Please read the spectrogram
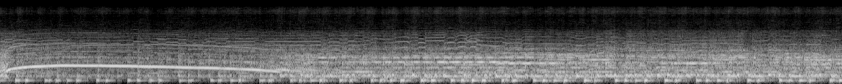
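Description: Live Chhau dance accompaniment: fast, driving drumming, with a wind instrument holding one long high note for about three seconds that sags slightly in pitch and fades out, then the melody carries on over the drums.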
